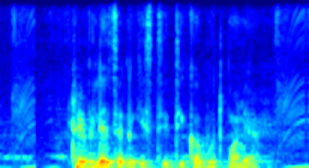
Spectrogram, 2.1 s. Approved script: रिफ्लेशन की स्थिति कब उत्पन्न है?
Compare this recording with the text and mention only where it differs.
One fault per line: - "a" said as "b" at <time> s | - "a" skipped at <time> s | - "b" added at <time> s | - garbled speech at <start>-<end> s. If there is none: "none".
none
